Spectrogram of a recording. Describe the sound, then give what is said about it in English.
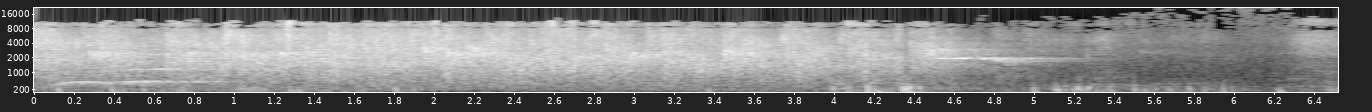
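Audience applause greets a storyteller taking the stage at a storytelling night: a dense, steady wash of clapping that holds for several seconds, then thins toward the end into scattered, separate claps. “Everybody, put your hands together for Brooke.”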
